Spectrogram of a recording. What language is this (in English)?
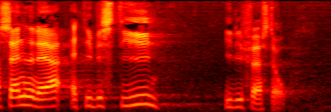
Danish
